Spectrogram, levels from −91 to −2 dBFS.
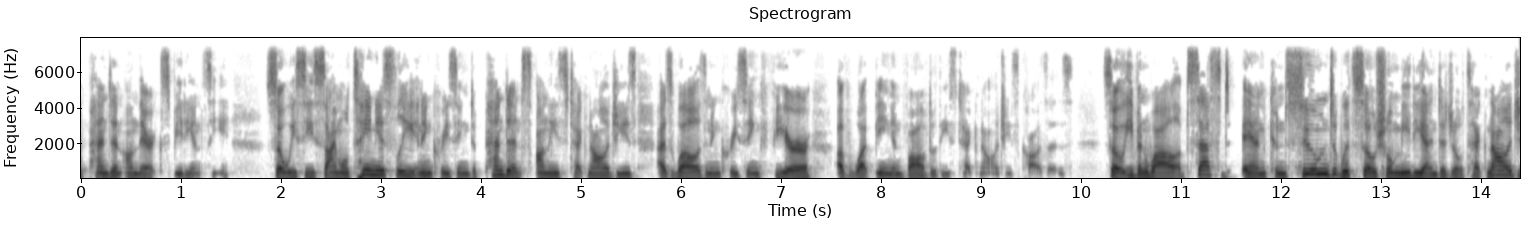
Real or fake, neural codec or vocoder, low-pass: real; none; 7.2 kHz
